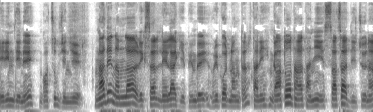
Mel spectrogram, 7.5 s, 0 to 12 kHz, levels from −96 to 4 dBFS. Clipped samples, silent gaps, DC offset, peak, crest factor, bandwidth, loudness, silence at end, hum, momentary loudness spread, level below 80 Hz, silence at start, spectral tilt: under 0.1%; none; under 0.1%; -6 dBFS; 18 dB; 11.5 kHz; -22 LUFS; 0 s; none; 9 LU; -64 dBFS; 0 s; -1.5 dB/octave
